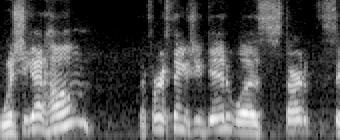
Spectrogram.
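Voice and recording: Someone is reading aloud in a natural voice, with lively intonation and a quiet background.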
